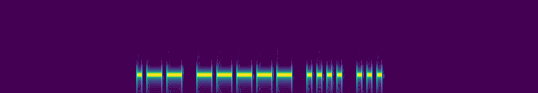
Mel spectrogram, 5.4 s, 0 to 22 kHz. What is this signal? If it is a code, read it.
Morse code, heard as a keyed tone, about 24 wpm, 700 Hz. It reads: W0HS
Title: Speed Racing - USA 1x2 Call Signs 20wpm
